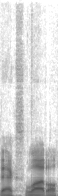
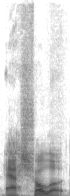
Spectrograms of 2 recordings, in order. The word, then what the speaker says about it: axolotl: it's actually aztec so if you're saying it with an american or with an english accent you're gonna pronounce it axolotl the correct way to say it with the aztec accent is asholo interesting fact now granted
